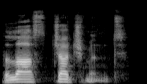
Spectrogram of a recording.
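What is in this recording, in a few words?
"last judgment", British English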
